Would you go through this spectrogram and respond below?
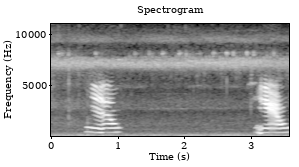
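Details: Pampered pet cat in a home, giving two clear harmonic meows about two and a half seconds apart, each slightly falling in pitch, with quiet between and a faint steady background hum.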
